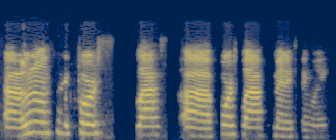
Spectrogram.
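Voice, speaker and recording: A woman's voice: a little high, normal speed, no echo, highs cut off. A woman reading screenplay stage directions as the narrator at a table read.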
